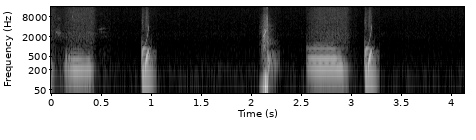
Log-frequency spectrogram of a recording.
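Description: Short game chimes and taps sound as options are picked.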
